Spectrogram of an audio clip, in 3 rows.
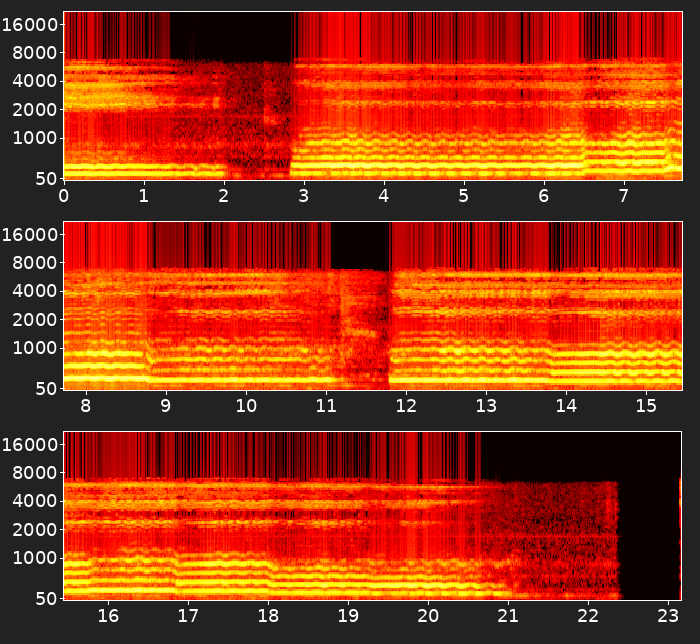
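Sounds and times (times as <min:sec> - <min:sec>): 
soprano singing: 0:02.8 - 0:11.2, 0:11.8 - 0:21.0.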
